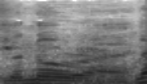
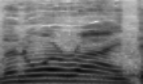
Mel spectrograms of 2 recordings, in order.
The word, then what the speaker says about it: Lenoir-Rhyne: Did I pronounce that right? – Lenoir-Rhyne. – Lenoir Rhine, thank you very much.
